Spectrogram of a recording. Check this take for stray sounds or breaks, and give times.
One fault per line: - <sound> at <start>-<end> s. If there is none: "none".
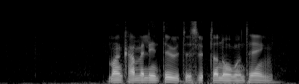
- dropout at 2.0-2.1 s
